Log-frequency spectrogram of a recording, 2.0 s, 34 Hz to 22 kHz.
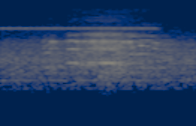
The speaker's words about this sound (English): So I'm guessing this rooster is my guest star. It's not even like the crack of dawn, early morning. It's about 9:30, and this motherfucker is chirping right now. Wondering if he's gonna go hard again.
